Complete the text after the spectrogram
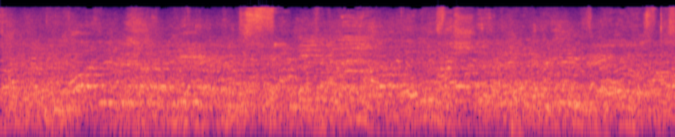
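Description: A crowd of spectators shouts and cheers loudly nearby.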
